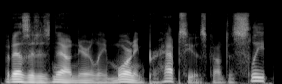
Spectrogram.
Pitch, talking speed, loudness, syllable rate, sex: 100 Hz, 275 wpm, -17 LUFS, 6.1 syllables/s, male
